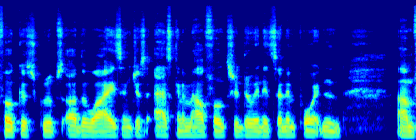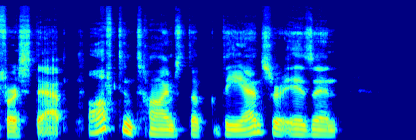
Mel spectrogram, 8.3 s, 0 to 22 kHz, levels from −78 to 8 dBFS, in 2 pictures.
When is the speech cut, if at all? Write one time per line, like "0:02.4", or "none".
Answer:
0:05.0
